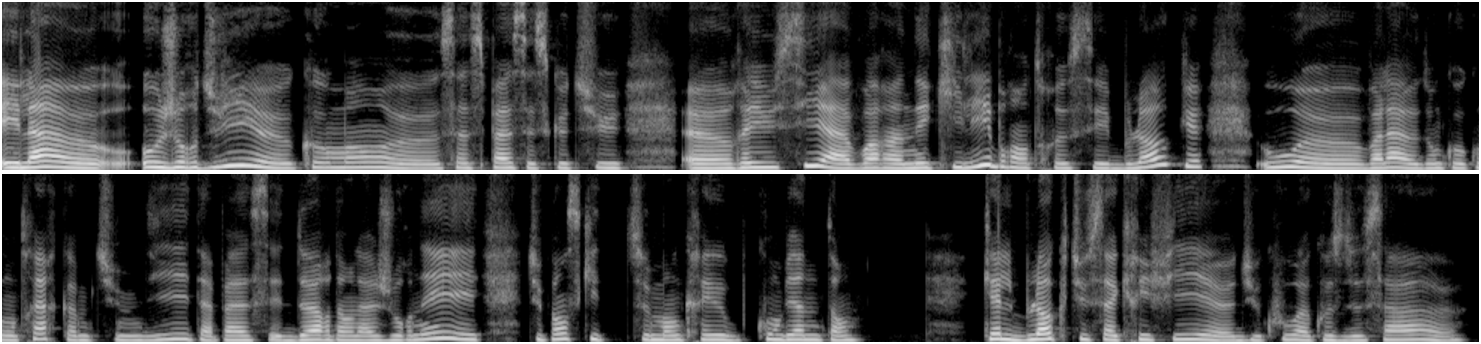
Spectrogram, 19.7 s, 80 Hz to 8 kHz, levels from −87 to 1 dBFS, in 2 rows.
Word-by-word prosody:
et 225 +1 +8
là, 235 -3 +7
heu, - - -1
au - - -6
aujourd'hui, 245 +6 +4
heu, 215 -5 +1
comment, 235 +2 -1
heu, 190 -3 -1
ça 210 +2 -4
se 200 - -7
passe? 220 -1 0
Est-ce 200 - -4
que 215 - -3
tu, 210 0 -4 0.4
heu, 205 0 +4
réussis 235 +8 +2
à 225 -6 +6
avoir 210 +2 +1
un 200 -1 +2
équilibre 240 +6 +1
entre 210 -1 -3
ces 205 -1 -4
blocs 270 - 0 0.5
ou 260 0 +2
heu, 205 -4 +2
voilà, 210 +1 +2
heu, - - -2
donc 200 +1 -4
au 200 - -1
contraire 210 +6 -3
comme 200 -2 -5
tu 200 +1 -10
me 195 0 -3
dis: 230 +5 -2
«Tu 210 - -4
as 195 - -2
pas 205 0 0
assez 200 -1 -3
d'heures 210 +3 +1
dans 200 -1 -1
la 195 0 -1
journée» 230 +7 0
et 225 - -5 0.3
tu 220 - -5
penses 240 +2 -2
qu'il 240 -4 -4 0.2
te 225 - -6
manquerait 215 +1 -1 0.2
combien 220 -2 0
de 215 -1 -1
temps? 205 0 -3 0.8
Quel 250 -3 +3
bloc 235 +6 +3
tu 235 - -3
sacrifies, 220 +2 -2
heu, 185 -3 -1
du 190 +1 -5
coup, 220 +2 -5
à 200 - -1
cause 195 0 -4
de 190 +2 -3
ça, 215 +2 -2
heu - - -7
215 Hz, 190 wpm, -20 LUFS, 200-235 Hz, 0.8 s, et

